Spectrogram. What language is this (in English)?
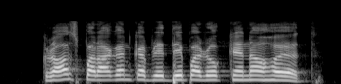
Maithili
